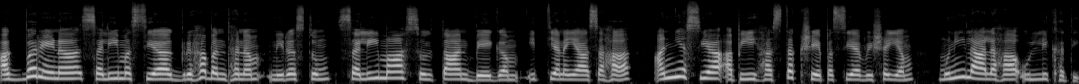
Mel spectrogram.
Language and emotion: Sanskrit, neutral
